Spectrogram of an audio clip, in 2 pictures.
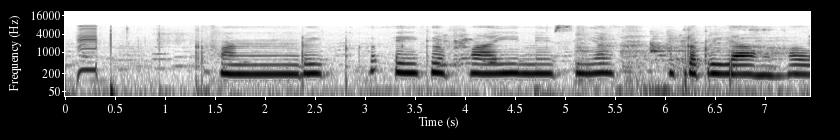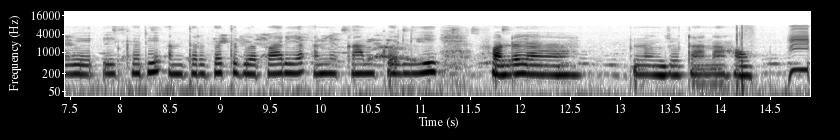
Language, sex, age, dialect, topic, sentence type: Bhojpuri, female, 25-30, Western, banking, statement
